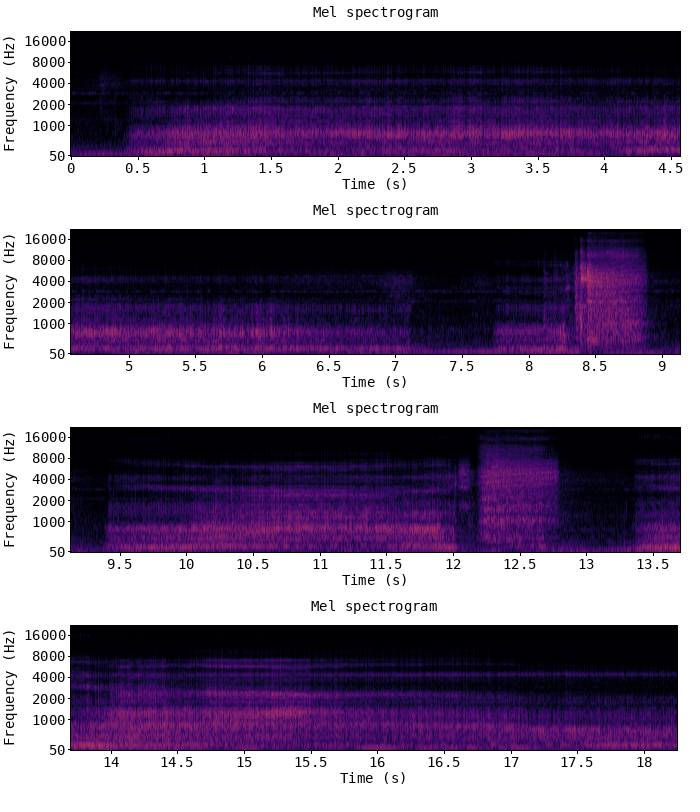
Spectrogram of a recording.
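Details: Growling Sumatran leopard cat, Prionailurus bengalensis sumatranus, locally called kucing hutan or kucing kuwuk: a continuous low, raspy snarl sustained throughout, interrupted by two sharp spitting hiss bursts at roughly eight and twelve seconds.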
